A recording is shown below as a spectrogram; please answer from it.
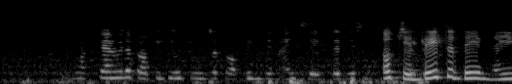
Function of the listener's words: taking over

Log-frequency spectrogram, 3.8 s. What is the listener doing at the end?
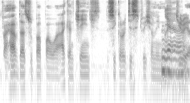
listening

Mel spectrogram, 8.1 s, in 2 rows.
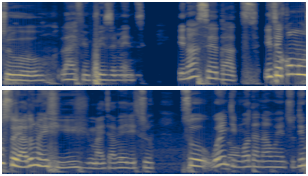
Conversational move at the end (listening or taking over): listening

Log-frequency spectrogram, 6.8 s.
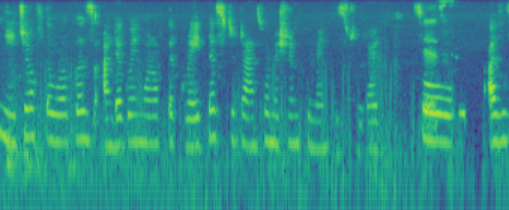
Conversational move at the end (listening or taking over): listening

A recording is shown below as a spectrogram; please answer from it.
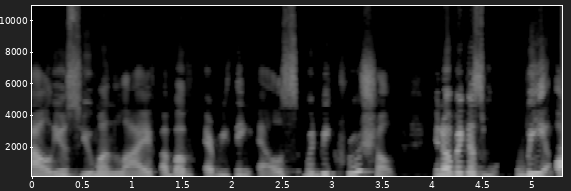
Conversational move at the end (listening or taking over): listening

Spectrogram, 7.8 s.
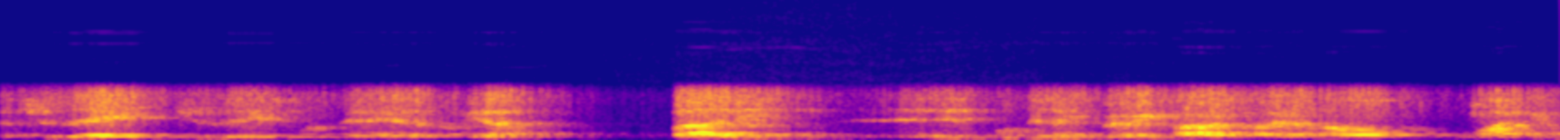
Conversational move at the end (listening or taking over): listening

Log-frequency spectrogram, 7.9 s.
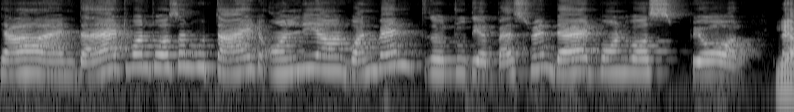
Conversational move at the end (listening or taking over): taking over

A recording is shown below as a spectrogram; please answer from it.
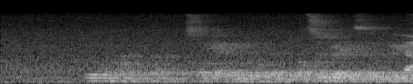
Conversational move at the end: taking over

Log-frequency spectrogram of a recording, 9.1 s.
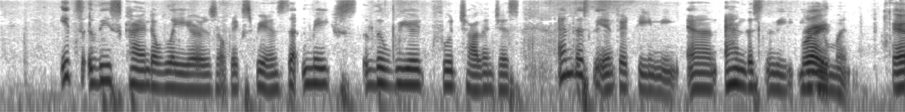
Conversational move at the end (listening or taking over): taking over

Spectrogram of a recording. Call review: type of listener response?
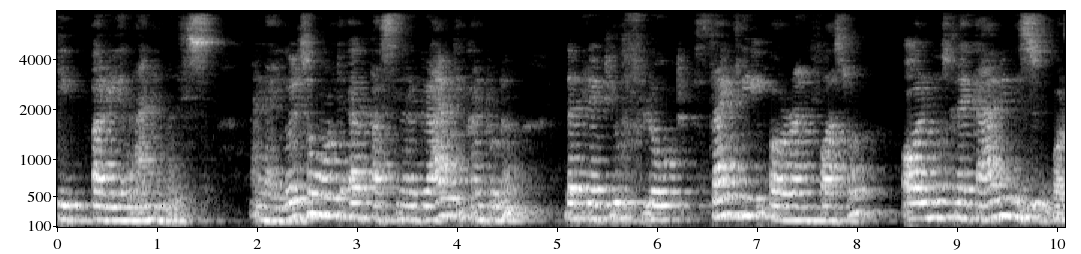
taking over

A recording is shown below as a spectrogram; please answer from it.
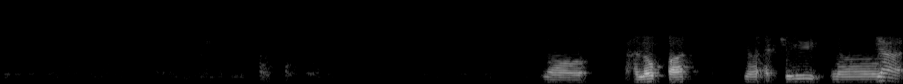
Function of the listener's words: taking over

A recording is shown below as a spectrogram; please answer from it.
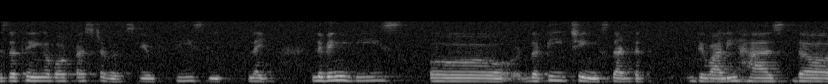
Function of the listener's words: listening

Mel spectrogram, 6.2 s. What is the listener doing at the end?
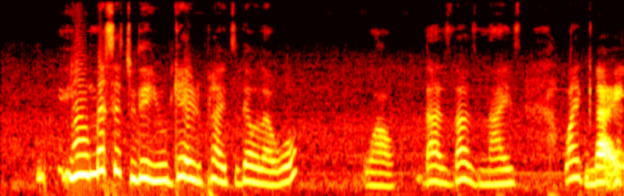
listening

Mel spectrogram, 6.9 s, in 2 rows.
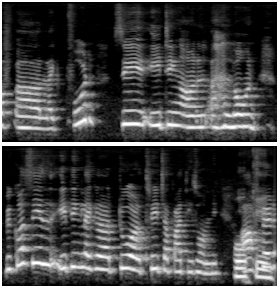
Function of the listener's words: listening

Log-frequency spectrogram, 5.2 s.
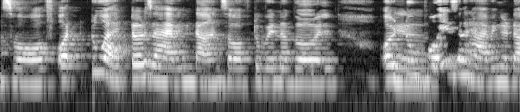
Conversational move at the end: listening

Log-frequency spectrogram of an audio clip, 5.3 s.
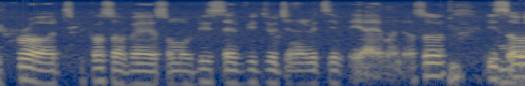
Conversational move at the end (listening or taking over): listening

